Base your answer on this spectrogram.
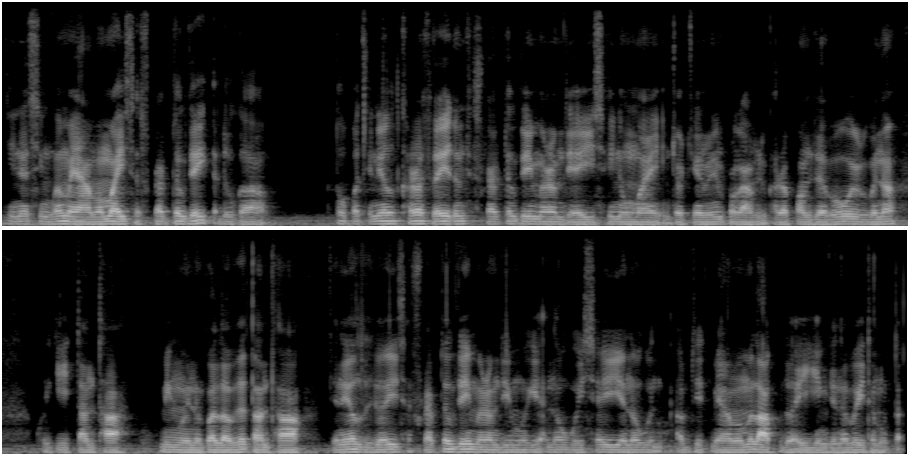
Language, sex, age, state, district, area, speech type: Manipuri, male, 30-45, Manipur, Imphal West, urban, spontaneous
